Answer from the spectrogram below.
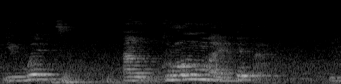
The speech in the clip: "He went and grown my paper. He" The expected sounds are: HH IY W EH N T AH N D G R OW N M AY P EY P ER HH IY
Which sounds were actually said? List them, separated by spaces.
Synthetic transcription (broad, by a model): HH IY W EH T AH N G R OW N M AY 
